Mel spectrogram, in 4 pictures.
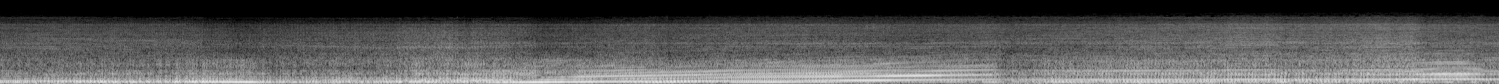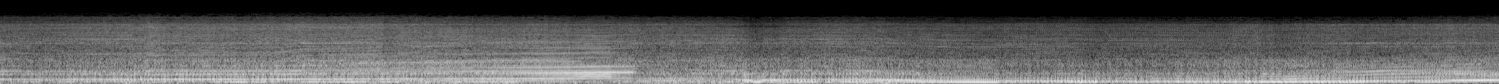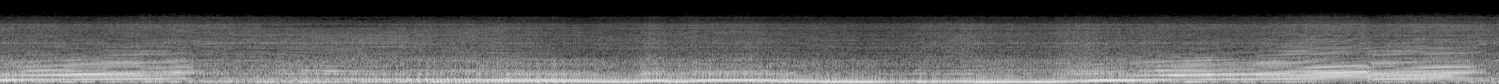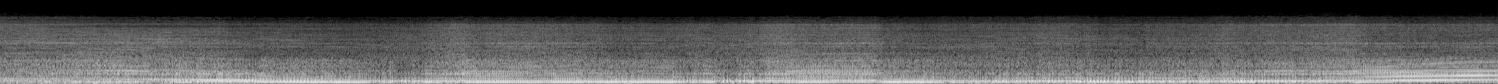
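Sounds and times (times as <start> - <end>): motorcycle engine accelerating: 0.0 - 59.9
wind rush: 29.8 - 59.9.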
